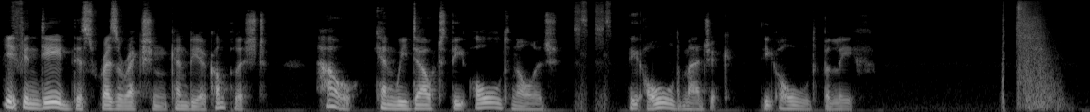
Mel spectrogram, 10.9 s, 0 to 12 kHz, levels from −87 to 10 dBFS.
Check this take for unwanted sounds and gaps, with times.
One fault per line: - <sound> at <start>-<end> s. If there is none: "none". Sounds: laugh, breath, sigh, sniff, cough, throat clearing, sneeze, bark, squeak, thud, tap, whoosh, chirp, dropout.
- laugh at 5.7-6.1 s
- sneeze at 10.0-10.8 s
